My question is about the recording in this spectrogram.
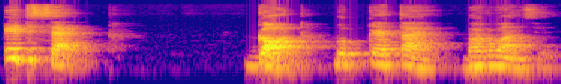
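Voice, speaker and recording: A man's voice: sits high, drawn-out words. Man, Indian accent, teacher explaining a lesson, mixes Hindi and English, checks in with students, echoey room. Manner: explains line by line in Hindi and English, often asks "clear hai beta".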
